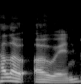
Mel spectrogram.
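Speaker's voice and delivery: put-on aggressive voice. Retelling how an interviewee greeted the photographer: imitating Jamie greeting aggressively. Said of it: "quite, quite aggressively".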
